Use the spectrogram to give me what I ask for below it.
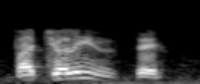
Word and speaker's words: Faciolince: Héctor Abad Facholince. – Héctor Abad Facho. ¿Facho? – Facho. Se escribe F-A-C-I-O. – Sí. – Lince. – Lince, como el lince.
